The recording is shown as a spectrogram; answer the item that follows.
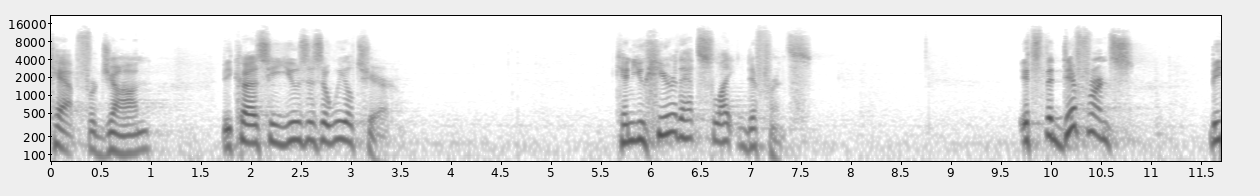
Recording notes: Delivered during the Traditional Worship service.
